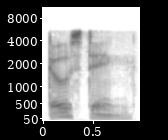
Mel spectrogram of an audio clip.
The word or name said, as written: ghosting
